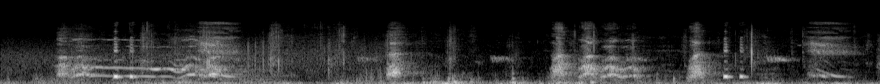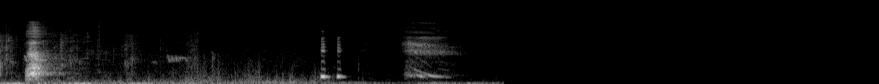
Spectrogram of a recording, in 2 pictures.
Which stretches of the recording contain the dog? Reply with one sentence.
You can hear the dog from 0.6 to 10.8 s.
